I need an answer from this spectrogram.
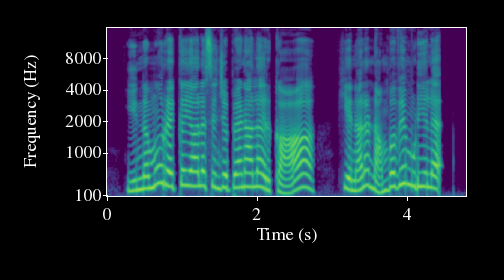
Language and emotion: Tamil, surprised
